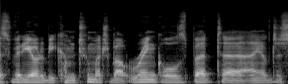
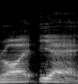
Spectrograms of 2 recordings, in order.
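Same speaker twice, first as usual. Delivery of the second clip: put-on working-class English accent; 3 semitones higher, 3 dB louder than usual. Speaker trying out English accents for listeners, working-class English accent. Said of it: "maybe I need to go more working class".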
